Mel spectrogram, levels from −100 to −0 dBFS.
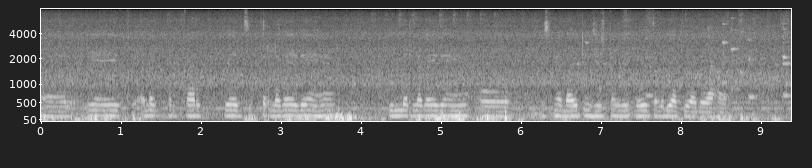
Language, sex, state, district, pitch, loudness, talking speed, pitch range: Hindi, male, Rajasthan, Bikaner, 140 Hz, -20 LUFS, 115 wpm, 105-145 Hz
